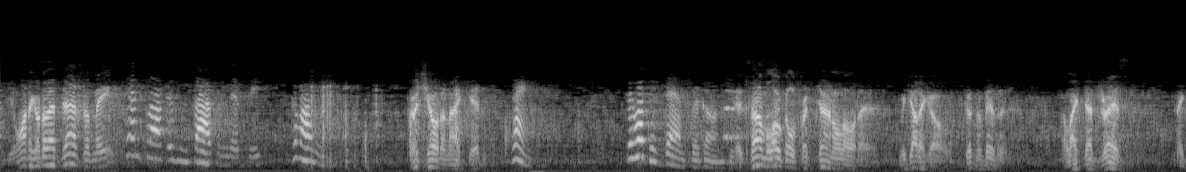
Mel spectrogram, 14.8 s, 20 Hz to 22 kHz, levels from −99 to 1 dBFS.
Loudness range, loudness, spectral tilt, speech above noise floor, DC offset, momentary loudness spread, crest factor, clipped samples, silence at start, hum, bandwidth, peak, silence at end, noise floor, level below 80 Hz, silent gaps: 4 LU; -24 LUFS; -1.5 dB/octave; 28 dB; under 0.1%; 18 LU; 18 dB; under 0.1%; 0 s; none; 4 kHz; -8 dBFS; 0 s; -53 dBFS; -76 dBFS; none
